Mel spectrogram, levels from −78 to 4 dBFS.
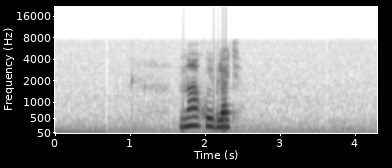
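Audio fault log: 0.68, 1.69, 2.58 and 3.59 s: gap between stream segments. Silent holes about 4 to 16 ms long recur every 1.0 s where segment time stamps fail to meet, so the sound stops abruptly and resumes. A spectrogram shows thin vertical blank stripes; the waveform shows flat, hard-edged breaks.
1.95 to 2.26 s: processor overload crackle. Roughly fifteen buffers of about 10 ms each miss their deadline and are skipped, so the sound jumps forward in tiny hard-edged steps, heard as gritty tearing. A spectrogram shows broadband vertical clicks; the waveform shows jagged discontinuities.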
